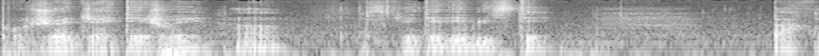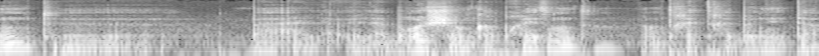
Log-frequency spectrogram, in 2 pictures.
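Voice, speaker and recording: Soft-spoken and with vocal fry, the speaker keeps a moderate pace and lively intonation while taking long, frequent pauses. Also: man, very deep, low pitch for a man. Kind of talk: ASMR roleplay. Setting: reverb effect.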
